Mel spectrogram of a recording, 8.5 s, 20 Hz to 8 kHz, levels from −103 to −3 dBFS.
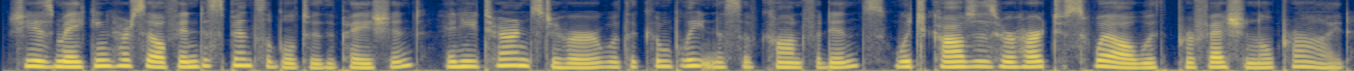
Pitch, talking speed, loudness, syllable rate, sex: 210 Hz, 190 wpm, -18 LUFS, 5.5 syllables/s, female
